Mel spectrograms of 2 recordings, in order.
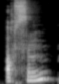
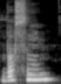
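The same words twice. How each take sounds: First: The word begins directly with a vowel. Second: The word begins with an added v sound.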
